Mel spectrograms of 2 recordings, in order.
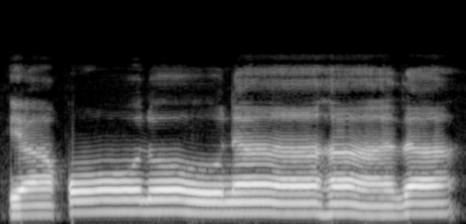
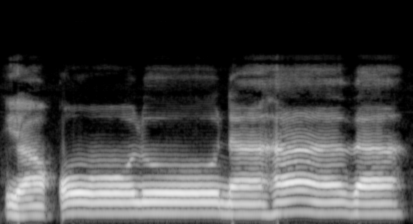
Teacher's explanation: Ingat, na jangan dipanjangkan langsung masuk ke hadza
